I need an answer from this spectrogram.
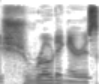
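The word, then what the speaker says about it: Schrödinger's: Like, you can't even see the throne in your cat. – I was trying to say Schrodinger's cat, but mangling the pronunciation.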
